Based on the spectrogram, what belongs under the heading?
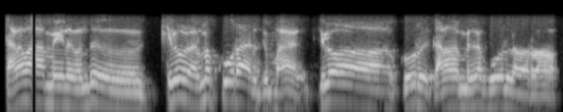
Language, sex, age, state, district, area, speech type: Tamil, male, 45-60, Tamil Nadu, Nagapattinam, rural, conversation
